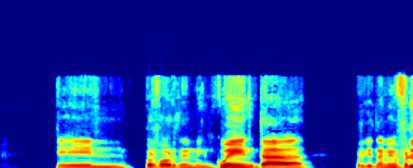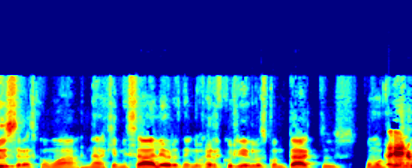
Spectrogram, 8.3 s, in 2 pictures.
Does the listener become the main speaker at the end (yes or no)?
yes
